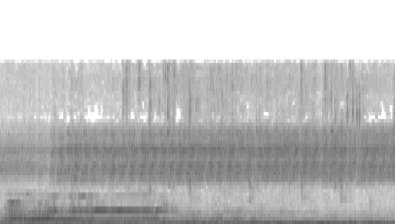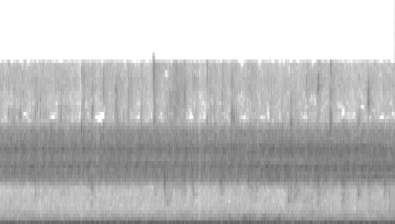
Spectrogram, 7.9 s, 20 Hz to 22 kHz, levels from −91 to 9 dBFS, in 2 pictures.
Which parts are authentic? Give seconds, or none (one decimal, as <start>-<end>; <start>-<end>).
0.0-2.0; 2.6-3.6; 4.1-7.9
